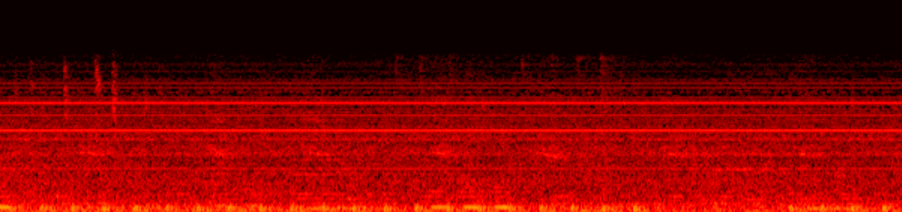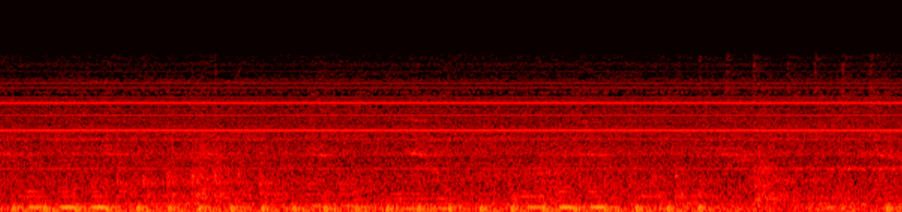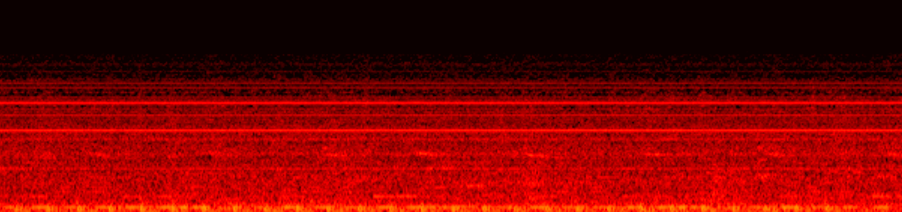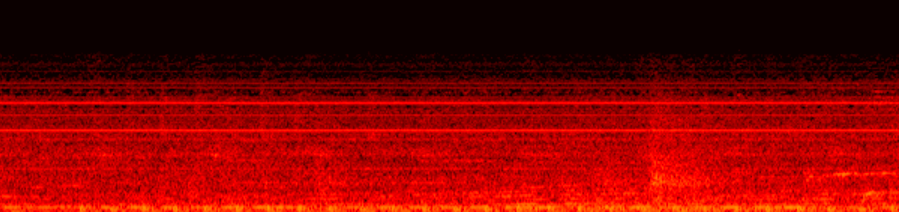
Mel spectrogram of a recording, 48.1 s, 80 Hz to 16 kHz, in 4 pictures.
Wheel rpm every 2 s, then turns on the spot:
0, 0, 0, 0, 0, 0, 0, 0, 0, 0, 0, 0, 0, 0, 0, 0, 0, 0, 0, 0, 0, 0, 0, 0.
none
